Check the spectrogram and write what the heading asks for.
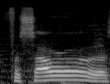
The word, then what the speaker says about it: Frsara: All right, this one is the Farsara, spelled F-R-S-A-R-A, it's spelled F-R-Sara, you know, well, it's like Sarah or whatever it is.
